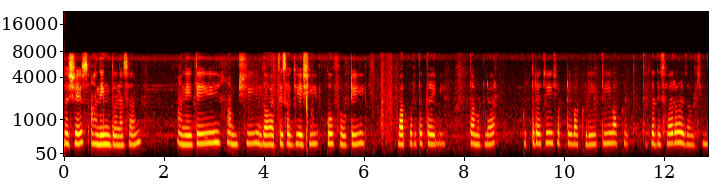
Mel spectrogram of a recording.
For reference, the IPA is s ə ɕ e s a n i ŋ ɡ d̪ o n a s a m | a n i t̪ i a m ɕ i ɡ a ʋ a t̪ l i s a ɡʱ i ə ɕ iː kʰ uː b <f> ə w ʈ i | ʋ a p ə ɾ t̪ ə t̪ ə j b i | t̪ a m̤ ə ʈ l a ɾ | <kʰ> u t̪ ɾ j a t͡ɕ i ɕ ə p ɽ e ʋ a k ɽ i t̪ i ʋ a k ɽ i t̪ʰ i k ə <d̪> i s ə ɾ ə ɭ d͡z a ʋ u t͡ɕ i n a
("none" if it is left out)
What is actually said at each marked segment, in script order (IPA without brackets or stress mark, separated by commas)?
f, k, d̪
